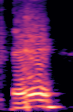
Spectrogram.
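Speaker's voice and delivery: "e" launched by an ejective k pop, drawn out; glottalized k'e. Shown as a demonstration. Teacher shows the glottalized sound, "e" after a popped k. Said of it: "nuestra variante es glotalizada".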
